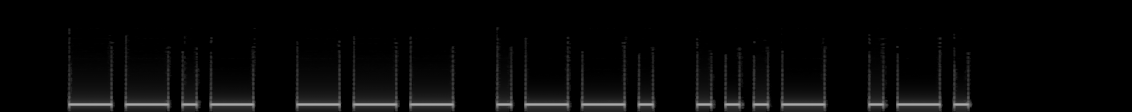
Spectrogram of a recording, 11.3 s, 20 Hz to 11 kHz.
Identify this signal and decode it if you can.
Morse code, heard as a keyed tone, about 8 wpm, 800 Hz. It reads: QOPVR
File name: LEZIONI / 6 PKX0 / 6 PK 8wpm 3003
